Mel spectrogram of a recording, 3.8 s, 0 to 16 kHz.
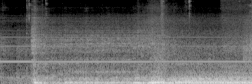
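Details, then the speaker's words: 1993 Chevy C1500 5.7L (VIN K) with check-engine code 54, fuel pump relay or circuit fault: with the oil pressure switch hooked up, the engine fires right up and settles into a steady, even low rumble with no misfire; normal running. "fires right up with the oil pressure switch of course"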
